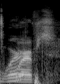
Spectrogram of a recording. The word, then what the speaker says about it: Wirfs: He's getting to work out against, I guess he goes against Tristan Wirfs probably how do you pronounce his name? Wirfs, yeah.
